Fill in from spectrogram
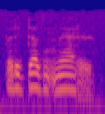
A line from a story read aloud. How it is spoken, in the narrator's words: said the fox softly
